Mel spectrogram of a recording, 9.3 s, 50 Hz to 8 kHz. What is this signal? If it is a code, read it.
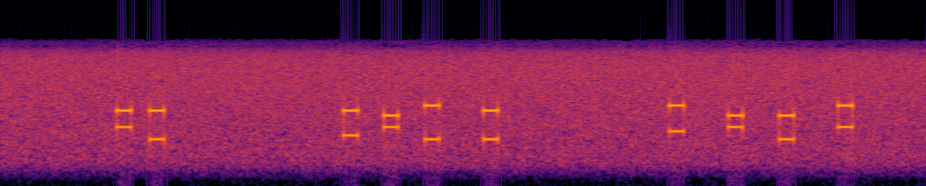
DTMF, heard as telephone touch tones, dialled by hand, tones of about 140 ms, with phone line noise. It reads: 02 5*32 9*1#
